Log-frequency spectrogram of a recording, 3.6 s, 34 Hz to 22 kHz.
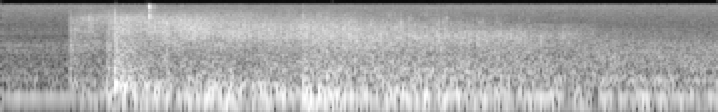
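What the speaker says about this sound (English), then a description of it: "we got another 2 into them. So it took 4 torpedoes to sink the Z-19" Torpedo strike on the German destroyer Z-19 in the naval game Atlantic Fleet: a loud, close explosion that hits abruptly and then rolls on as a sustained, rumbling roar with no talk over it.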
